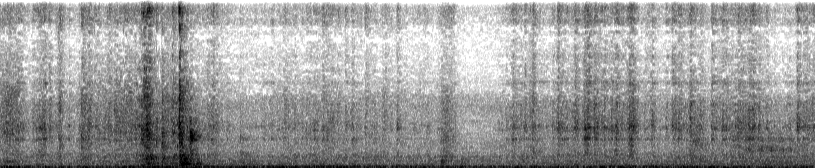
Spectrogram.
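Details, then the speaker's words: Pickup truck wheel turning: a light metallic rasp repeats with each rotation. It was suspected to be a wheel bearing, but a loose brake pad retaining clip was scraping the disc. "me doy cuenta que uno de los seguros que van en las pastillas del freno pues este pues estaba suelto ese era el problema de esta camioneta"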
